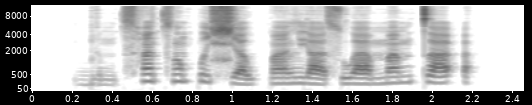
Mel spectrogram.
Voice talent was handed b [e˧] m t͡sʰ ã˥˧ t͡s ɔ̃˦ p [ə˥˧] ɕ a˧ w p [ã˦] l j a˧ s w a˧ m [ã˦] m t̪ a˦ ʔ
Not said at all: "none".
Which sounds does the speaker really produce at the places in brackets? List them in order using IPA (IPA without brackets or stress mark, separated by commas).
e˨˩, ə˧, ã˦, ã˦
